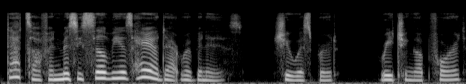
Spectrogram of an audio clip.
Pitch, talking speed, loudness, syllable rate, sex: 230 Hz, 180 wpm, -19 LUFS, 5.1 syllables/s, female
